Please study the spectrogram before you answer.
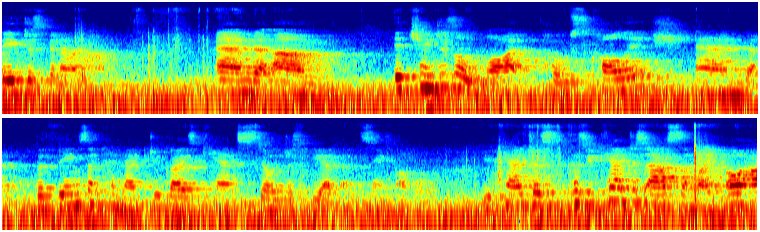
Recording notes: Women's Event 2024 • Workshop: Heart Friendships. Recorded at Union Church.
